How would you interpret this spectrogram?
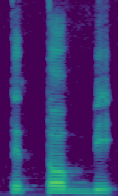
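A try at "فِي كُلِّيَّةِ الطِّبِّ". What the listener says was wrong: Nah, itu tabib ini enggak ada fia'nya.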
